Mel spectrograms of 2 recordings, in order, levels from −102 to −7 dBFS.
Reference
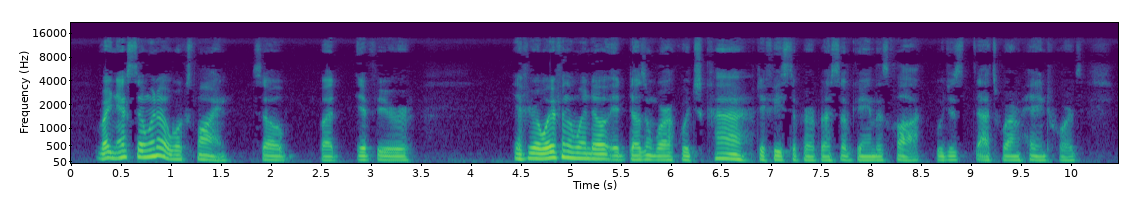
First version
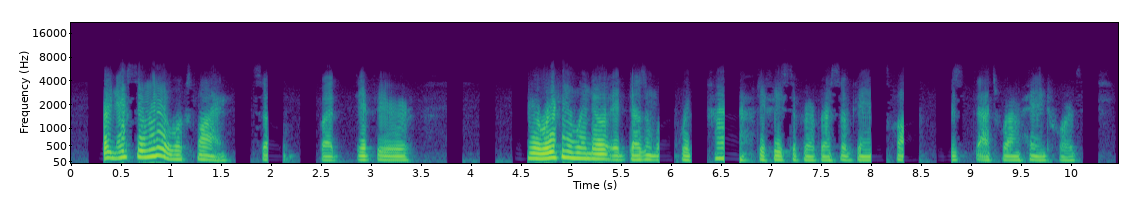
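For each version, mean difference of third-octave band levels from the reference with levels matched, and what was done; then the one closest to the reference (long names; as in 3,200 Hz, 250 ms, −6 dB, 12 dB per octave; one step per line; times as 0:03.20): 7.0 dB: low-pass filter 2,800 Hz 24 dB per octave
gate pattern "x.xxxxxxxx.x." 92 BPM −60 dB
highs frequency-modulated by the lows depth 0.55 ms
level +4.5 dB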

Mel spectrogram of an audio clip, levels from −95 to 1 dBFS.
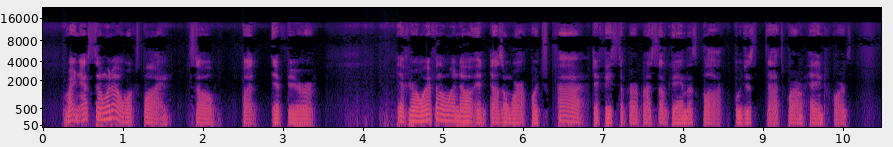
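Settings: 9.5 dB: ceiling on every frequency bin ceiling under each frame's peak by 25 dB
parametric band 1,800 Hz −11.5 dB 1.7 octaves
downward compressor 2 to 1, threshold −58 dBFS, peak gain reduction 18 dB
level +11 dB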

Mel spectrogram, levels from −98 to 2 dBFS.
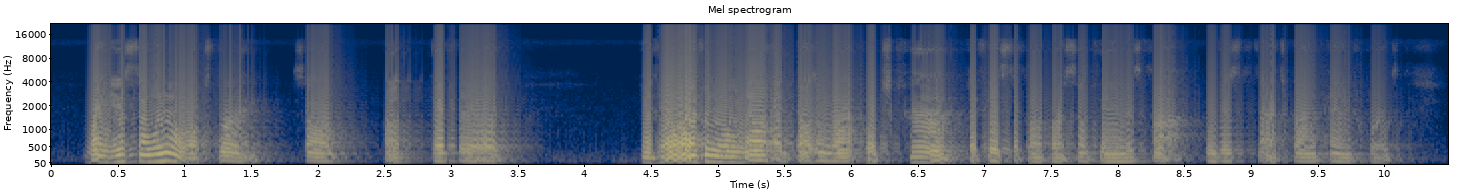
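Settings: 13.0 dB: sub-harmonics by changed cycles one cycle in 2, inverted
high-pass filter 110 Hz 24 dB per octave
on a send: repeating echo 93 ms, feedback 40%, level −15 dB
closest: first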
